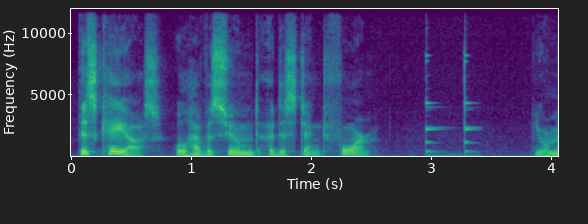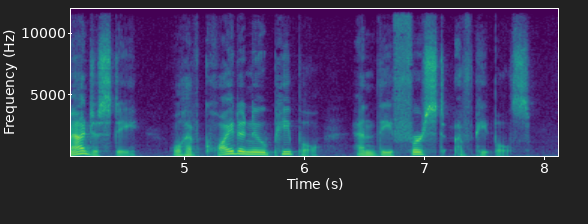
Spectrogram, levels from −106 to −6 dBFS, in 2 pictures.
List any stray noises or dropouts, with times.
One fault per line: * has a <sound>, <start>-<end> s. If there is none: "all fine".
* has a tap, 3.0-3.4 s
